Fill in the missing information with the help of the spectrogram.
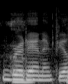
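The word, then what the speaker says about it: Rodan + Fields: Your mom has shared with us when she started working for Rodin and Fields. Is that how you say it? Rodin and Fields.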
